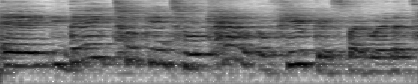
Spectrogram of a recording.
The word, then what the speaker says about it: Ophiuchus: And they took into account Ophiuchus, by the way, that's how you pronounce the name of that 13th sign.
